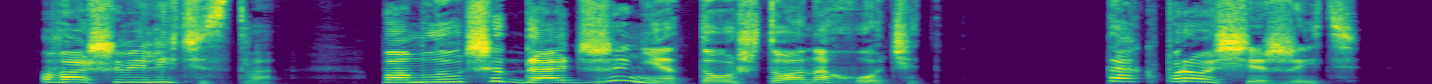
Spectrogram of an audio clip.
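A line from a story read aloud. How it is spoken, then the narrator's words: Laughing. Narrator (Russian): Кагал рассмеялся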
